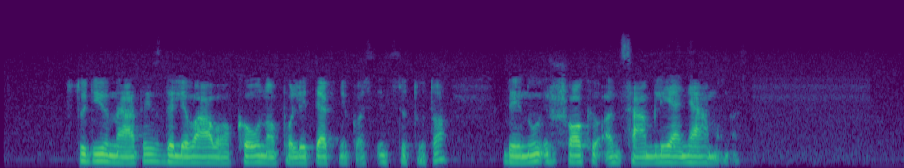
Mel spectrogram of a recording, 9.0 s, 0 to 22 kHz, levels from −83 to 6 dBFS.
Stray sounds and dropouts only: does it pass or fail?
pass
